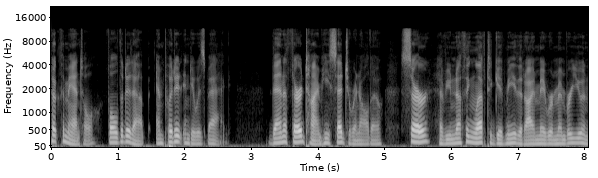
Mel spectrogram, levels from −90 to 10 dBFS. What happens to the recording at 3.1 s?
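At 3.1 s the speech runs slightly fast and sits about 1.5 semitones high, part of a wrong sample rate fault from 0.0 to 5.51 s. The samples are played about 1.09 times faster than recorded, with no conversion, which fits 22 kHz audio played back at 24 kHz.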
